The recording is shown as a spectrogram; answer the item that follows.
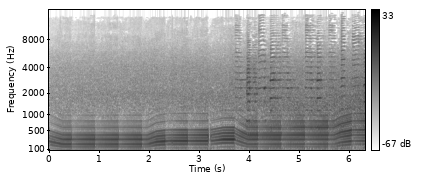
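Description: Motorcycle engine, a Royal Enfield Bullet's, running and being revved: the pitch rises about two seconds in, drops back a second and a half later and climbs again near the end. A music beat comes in about four seconds in.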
